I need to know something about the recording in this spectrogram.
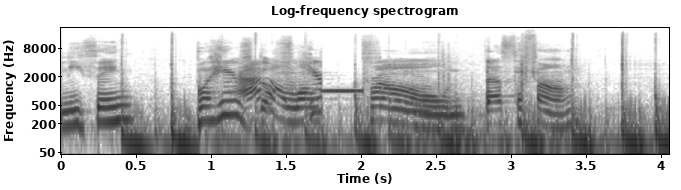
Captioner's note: beep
